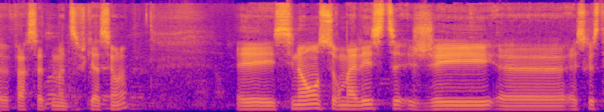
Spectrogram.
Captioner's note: speaking French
